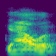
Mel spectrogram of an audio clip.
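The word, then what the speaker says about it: Galo: Gallo, thank you.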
